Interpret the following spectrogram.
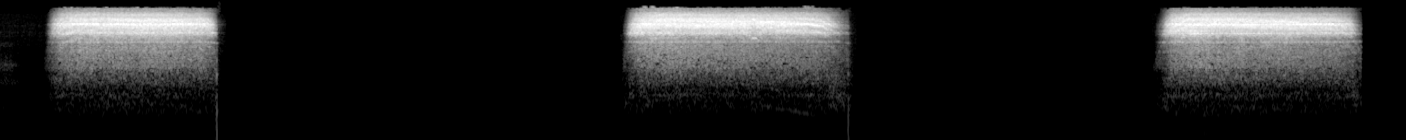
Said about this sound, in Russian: Воздух выходит из лопнувшего шарика.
